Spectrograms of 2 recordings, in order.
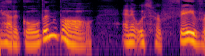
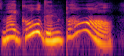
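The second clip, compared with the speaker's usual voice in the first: higher, louder, slow delight; 8 semitones higher, 6 dB louder, slower than usual. Acted. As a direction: gasp with joy at the ball. Princess delighted to see ball.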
